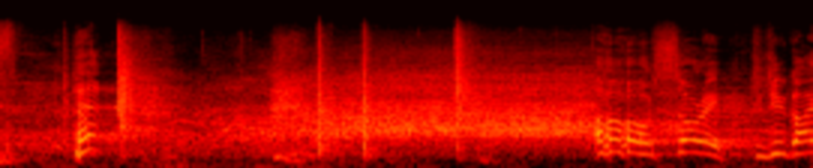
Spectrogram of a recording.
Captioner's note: shocked screaming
